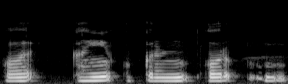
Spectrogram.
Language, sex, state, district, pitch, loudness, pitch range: Hindi, female, Punjab, Kapurthala, 170 Hz, -15 LUFS, 165-180 Hz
